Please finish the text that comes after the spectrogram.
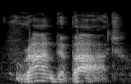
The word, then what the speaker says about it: Rarndabart: Because in the endemic working class Barnsley dialect, Rarndabart, what posh people say roundabout, rhymes with fart.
